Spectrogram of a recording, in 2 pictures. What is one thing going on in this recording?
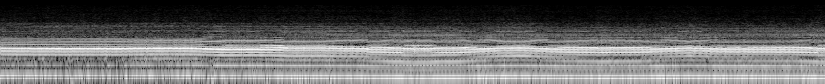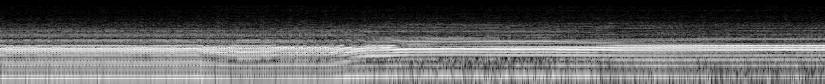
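A chainsaw roars loudly close by, its engine pitch dipping and rising as it cuts through wood.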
